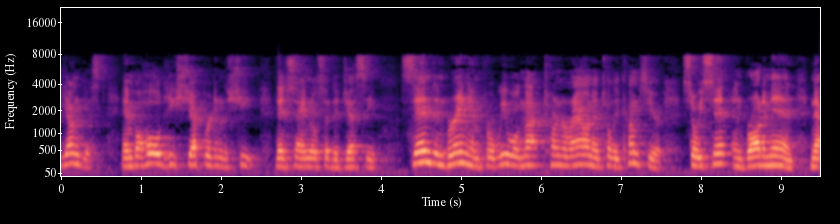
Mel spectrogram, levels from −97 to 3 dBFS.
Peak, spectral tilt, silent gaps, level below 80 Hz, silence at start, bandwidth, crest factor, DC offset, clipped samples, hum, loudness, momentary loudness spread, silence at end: -4 dBFS; -6 dB/octave; none; -58 dBFS; 0 s; 8.2 kHz; 18 dB; under 0.1%; under 0.1%; none; -21 LUFS; 15 LU; 0 s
